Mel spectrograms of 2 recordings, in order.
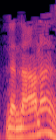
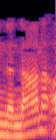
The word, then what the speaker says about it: Nenana: I hope I said that right, Kim. Nenana, is that how you say it? Okay. Phew. She's from Alaska. The nearest serum was in Nenana, Alaska, 1,000 miles of frozen wilderness away.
